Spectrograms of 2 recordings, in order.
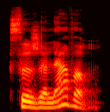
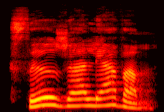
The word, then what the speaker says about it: съжалявам: Съжалявам. Съжалявам.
